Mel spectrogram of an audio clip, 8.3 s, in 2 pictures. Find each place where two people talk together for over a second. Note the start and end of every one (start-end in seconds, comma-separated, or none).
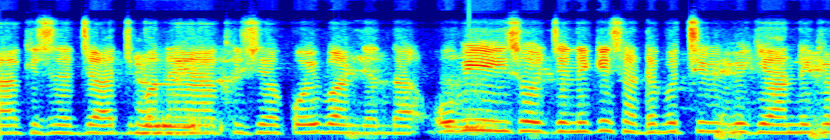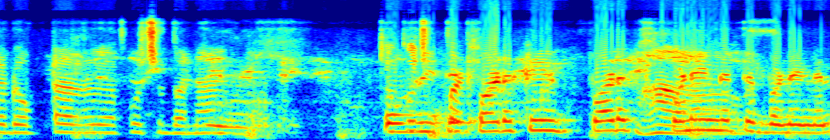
none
